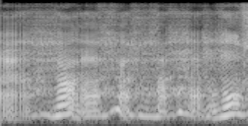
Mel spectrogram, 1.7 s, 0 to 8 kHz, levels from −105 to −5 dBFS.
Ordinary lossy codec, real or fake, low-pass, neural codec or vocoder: none; fake; 7.2 kHz; autoencoder, 22.05 kHz, a latent of 192 numbers a frame, VITS, trained on one speaker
